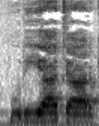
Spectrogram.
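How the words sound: The two words are run together. The speaker calls it wrong. "ਕਈ ਇਹਨੂੰ ਪੂਰੀ ਆਚਾਰ ਕਹਿ ਜਾਂਦੇ ਹਨ। ਇਕੱਠਾ"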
